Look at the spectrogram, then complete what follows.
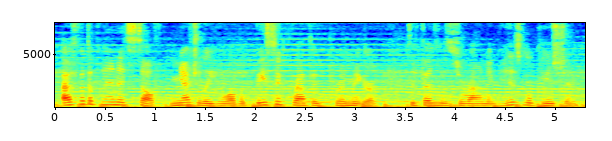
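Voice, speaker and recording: A woman's voice: mid-range voice, fast talker, music in the background, lightly acted. A woman playing a no-nonsense, impatient time-travelling commander in an audio drama, curt and businesslike as she explains. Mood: businesslike briefing.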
